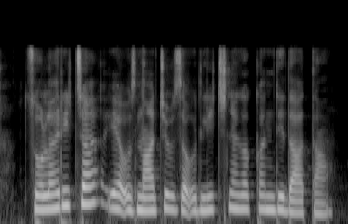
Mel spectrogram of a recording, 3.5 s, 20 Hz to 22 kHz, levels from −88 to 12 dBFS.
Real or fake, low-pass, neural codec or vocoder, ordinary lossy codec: fake; 9.9 kHz; codec, 24 kHz, 3.1 kbps, DualCodec; none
